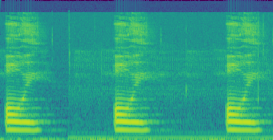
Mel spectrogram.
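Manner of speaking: "Oi" from rounded o gliding to e; Vietnamese diphthong ôi. Shown as a demonstration. Teacher drilling ôi for learners, careful and clear. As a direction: repeat "oi" with rounded start three times. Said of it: "by rounding your lips like this".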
